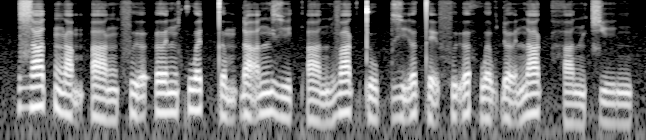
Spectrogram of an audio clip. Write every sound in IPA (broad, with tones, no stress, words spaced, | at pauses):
za˦˥t̚ŋa̰˧˨mʔa˧˩ŋfɨ̰˧˨ə̯ ʔə˧n kwə˦˥t̚t̪ə̰˧˨mɗa̰˧˥nɣi˨˩t̚ ʔa˧˩nva˦˥k̚t̪u˨˩p̚ɣḭ˧˥ə̯ t̪ḛ˧˨fɨ̰˧˥ə̯ hwə̰˧˨wɗə̰ː˧˨na˦˥k̚ ha˨˩nt͡ɕi˨˩ŋ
